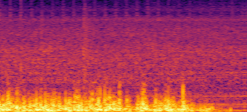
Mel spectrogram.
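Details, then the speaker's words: Electric fan that had stopped because its bearings had dried out, after disassembly, bearing cleaning and re-lubrication with Teflon oil, tested on first speed: a deep, gusty airflow whoosh with no squeal or grinding, normal fan operation. "Después de haber estado parte del día picando con el martillo, hemos recuperado el ventilador, que se había parado porque se había quedado reseco. Lo hemos desmontado, lo hemos vuelto a engrasar y vuelto a la batalla."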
